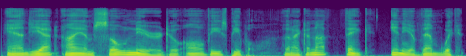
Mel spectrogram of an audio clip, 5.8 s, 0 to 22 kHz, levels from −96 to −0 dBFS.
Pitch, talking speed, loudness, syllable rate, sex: 100 Hz, 185 wpm, -16 LUFS, 4.4 syllables/s, male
